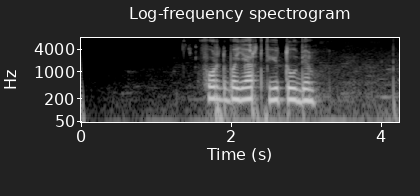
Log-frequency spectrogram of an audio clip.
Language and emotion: Russian, neutral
